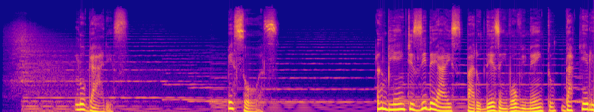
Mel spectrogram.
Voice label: portuguese brazilian corporate videos

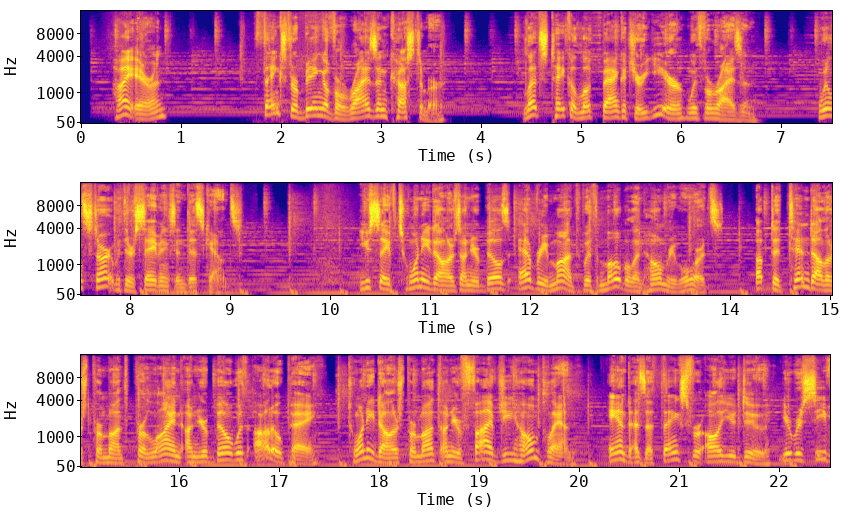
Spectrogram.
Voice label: english american promos

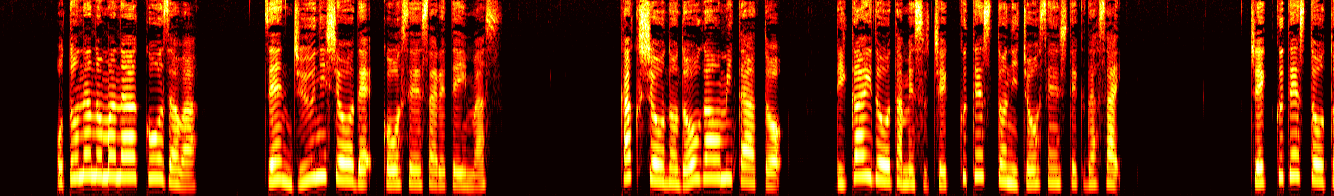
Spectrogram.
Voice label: japanese e-learning

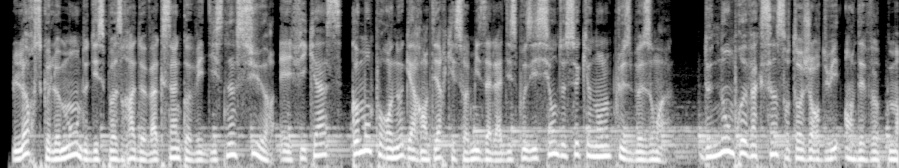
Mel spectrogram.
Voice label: French corporate videos

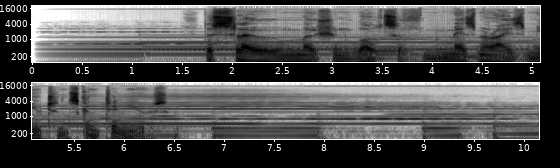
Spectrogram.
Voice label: english south african animation

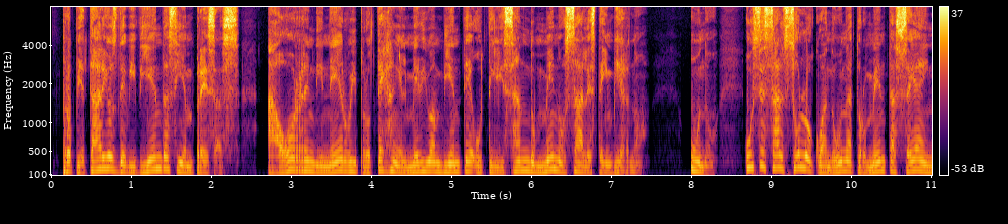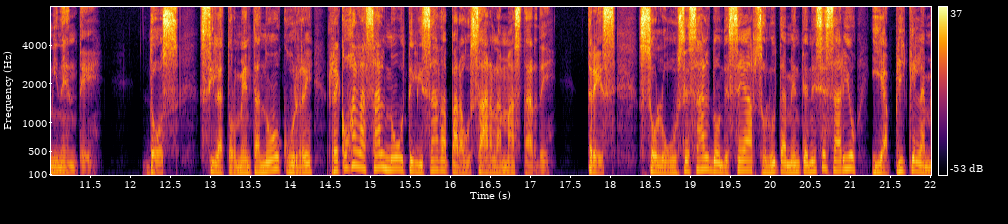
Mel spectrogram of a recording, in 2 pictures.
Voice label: spanish latin american announcements

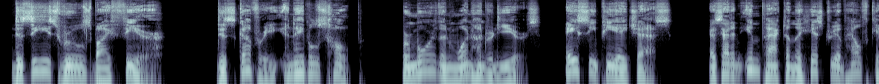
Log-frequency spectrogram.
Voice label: english american corporate videos

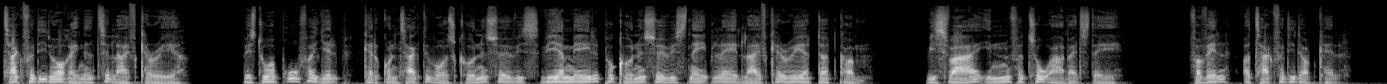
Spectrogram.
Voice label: danish ivr

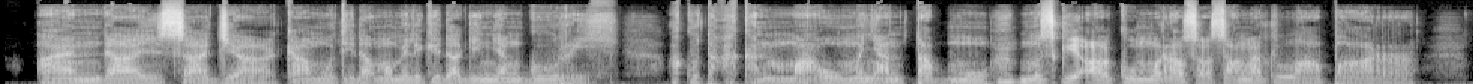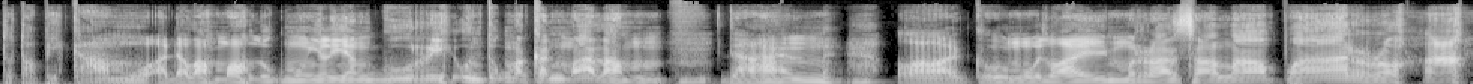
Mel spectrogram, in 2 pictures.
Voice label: indonesian animation

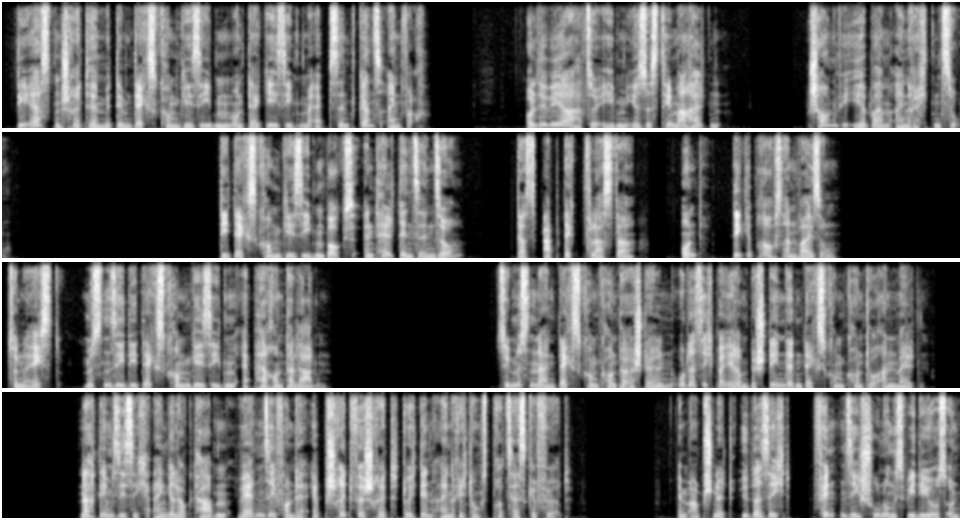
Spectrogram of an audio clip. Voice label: german medical narration

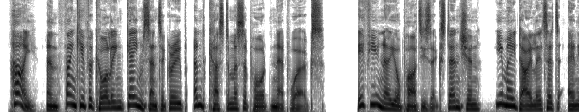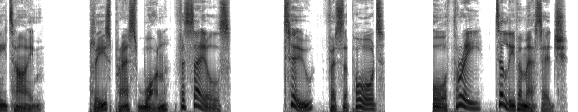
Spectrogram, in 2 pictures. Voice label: english british ivr

